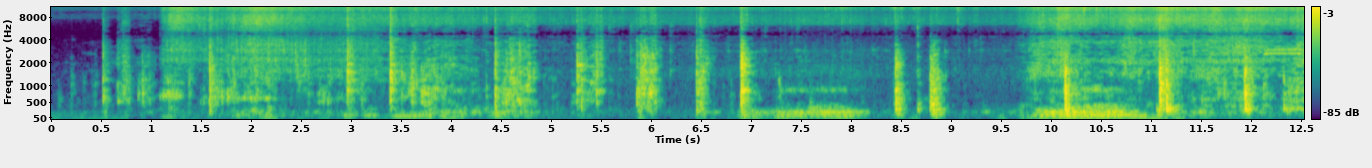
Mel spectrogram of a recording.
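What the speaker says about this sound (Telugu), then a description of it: "ఇప్పుడు దీంట్లో బంగాళదుంప ముక్కలు వేసుకుందాం" Potato pieces drop into hot oil for a Telugu-style potato fry and sizzle. Soft crackles and irregular clattering stirs come up close at low volume, with a brighter burst of sizzling near the end.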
